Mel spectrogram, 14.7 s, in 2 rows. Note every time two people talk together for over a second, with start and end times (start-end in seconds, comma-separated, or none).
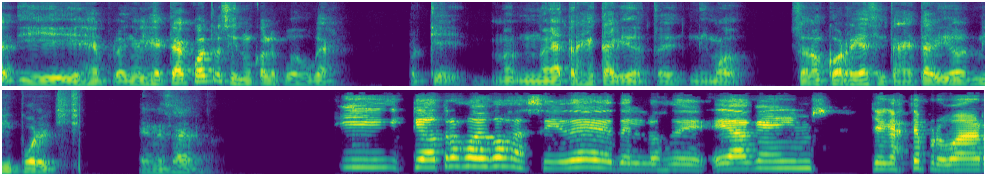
none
